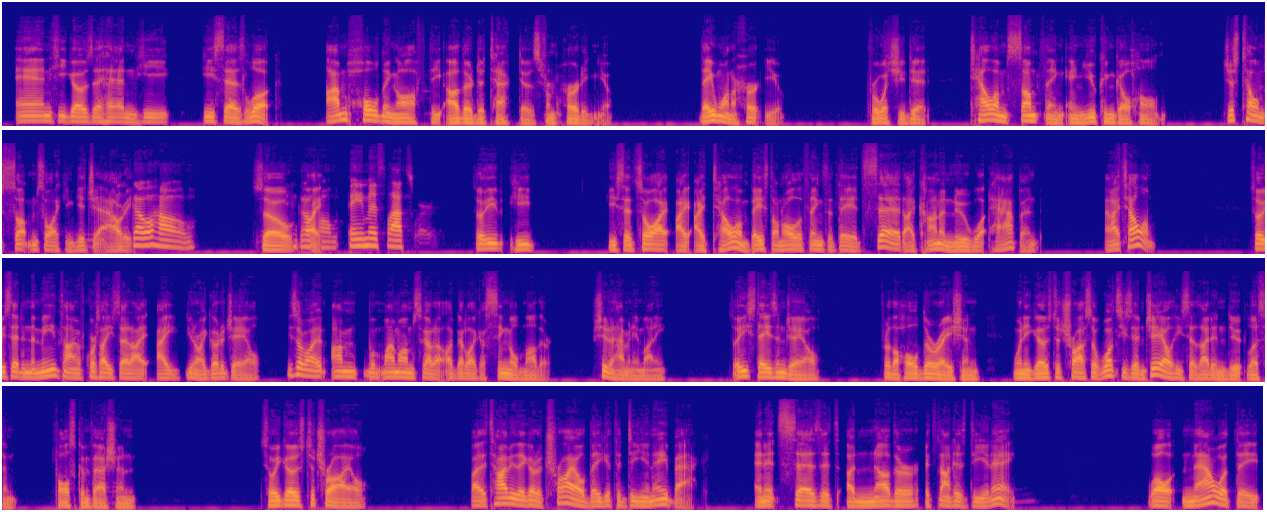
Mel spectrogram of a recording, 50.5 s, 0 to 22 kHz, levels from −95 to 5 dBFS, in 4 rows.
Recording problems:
none

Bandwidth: 14.5 kHz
